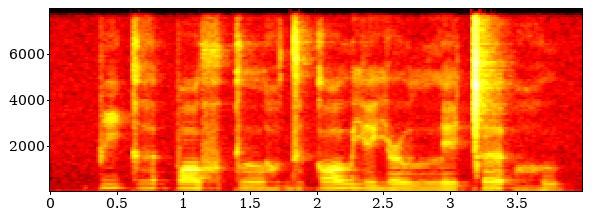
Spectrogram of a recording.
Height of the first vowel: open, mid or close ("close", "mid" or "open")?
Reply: close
